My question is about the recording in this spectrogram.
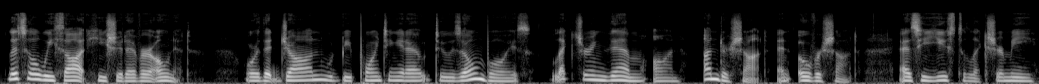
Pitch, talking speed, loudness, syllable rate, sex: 175 Hz, 185 wpm, -19 LUFS, 4.9 syllables/s, female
